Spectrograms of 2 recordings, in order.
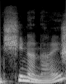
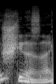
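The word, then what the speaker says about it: Şinanay: das wird ausgesprochen Shinanai. – Shinanai. Das S mit so einem Haken drunter ist ein mhm. SCH.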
